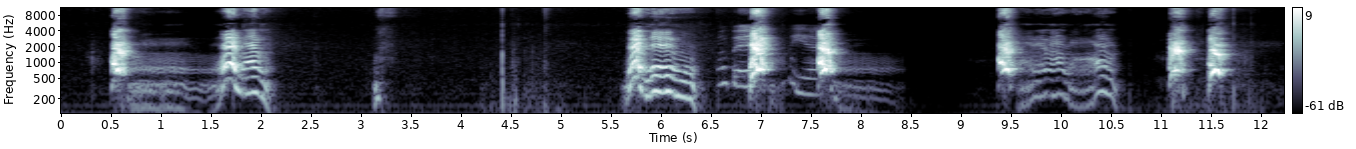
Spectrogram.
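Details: A sleepy female Chihuahua puppy named Cleo warns off Robin, a dog wanting to play, with clusters of shrill yapping barks mixed with wavering snarls, bursts coming roughly every one to two seconds with short quiet gaps.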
